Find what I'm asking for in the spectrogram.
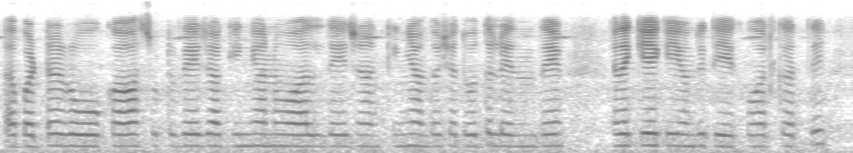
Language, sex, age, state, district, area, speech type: Dogri, female, 18-30, Jammu and Kashmir, Reasi, rural, spontaneous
